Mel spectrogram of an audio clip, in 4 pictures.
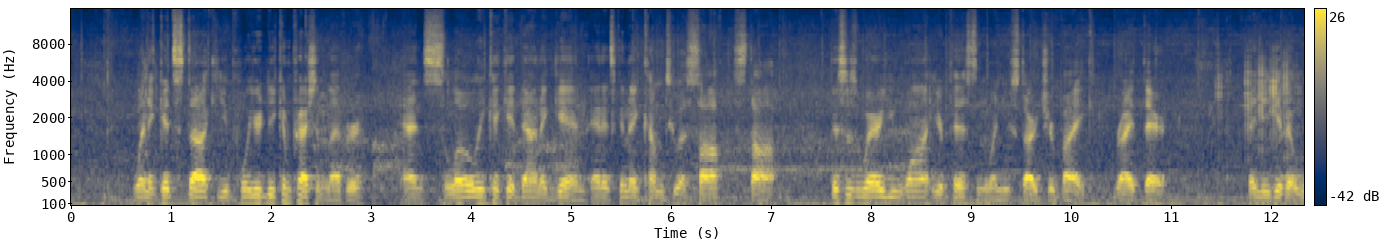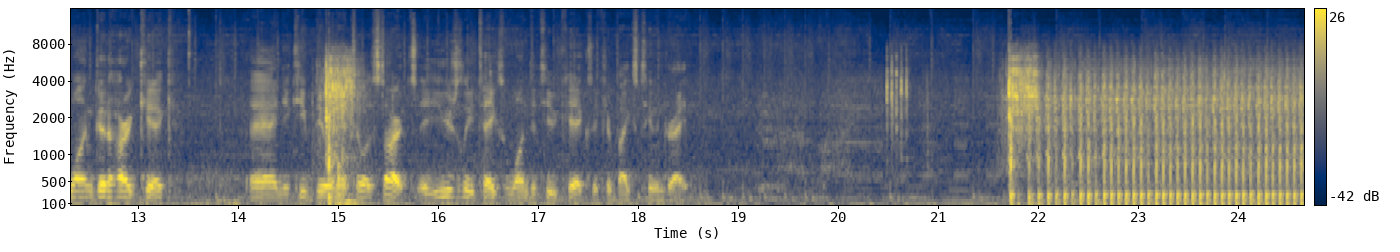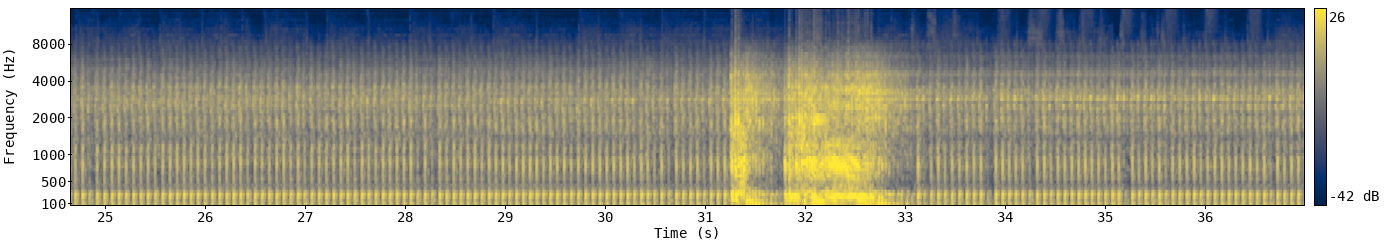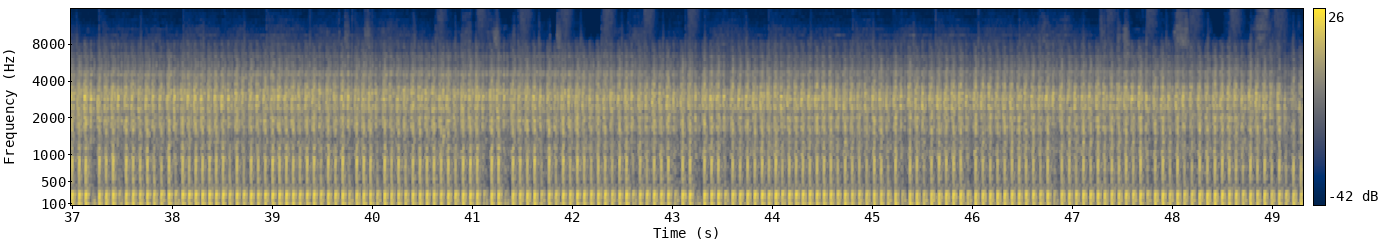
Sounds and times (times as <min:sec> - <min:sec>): Motorcycle: 0:00.0 - 0:01.6, 0:05.8 - 0:49.3
Outside, urban or manmade: 0:00.0 - 0:49.3.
